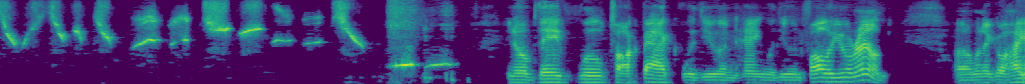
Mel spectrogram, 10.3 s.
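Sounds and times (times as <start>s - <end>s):
whistled bird call imitation: 0.0s - 4.6s
speech: 5.1s - 9.0s, 9.6s - 10.2s.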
